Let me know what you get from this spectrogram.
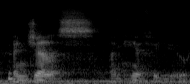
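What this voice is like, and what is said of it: Menacing soft-spoken accented character voice. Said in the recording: “You have to have the accent there too ... I do okay with the accent ... You got his cadence really well ... he does have that really, like, menacing, soft-spoken mm-hmm. cadence”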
